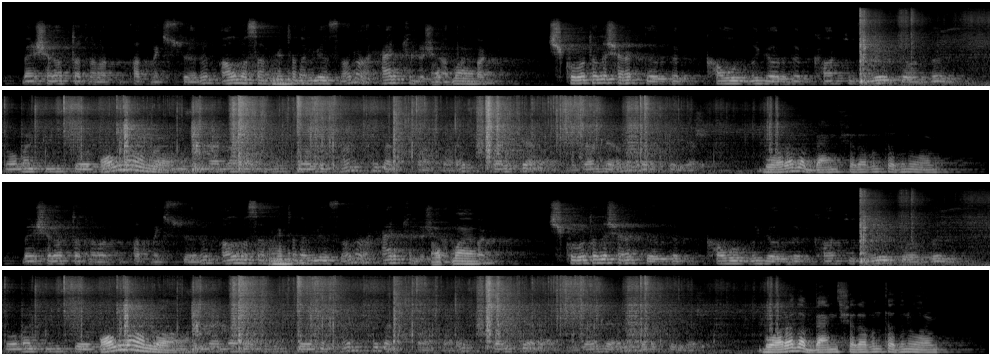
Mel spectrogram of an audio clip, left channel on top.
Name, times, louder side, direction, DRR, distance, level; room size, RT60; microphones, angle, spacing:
voice 1, 0.2-4.8 5.5-9.5 9.9-16.9, equal, 45° left, 5 dB, 0.9 m, -36 dB
voice 2, 2.7-3.0 4.3-4.8 10.9-11.8 17.5-19.2, right 6 dB, 65° right, 13 dB, 0.3 m, -29 dB
sound 1, 8.6-17.6, left 2 dB, 20° left, 0.7 m, -30 dB
11.5 x 5.0 x 7.9 m, 1.4 s
head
